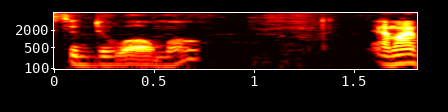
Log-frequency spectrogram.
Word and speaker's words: Duomo: I love the roofs on a higher location where we see some of the towers of and I think it's the Duomo. Am I pronouncing that on the right way?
